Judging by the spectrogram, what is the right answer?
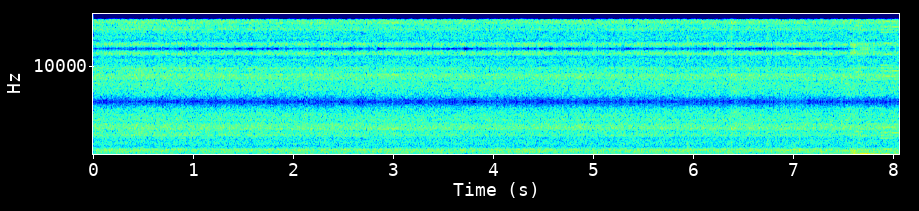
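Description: Steady mechanical hum of ventilation fans. Near the end a louder low rumble comes in.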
